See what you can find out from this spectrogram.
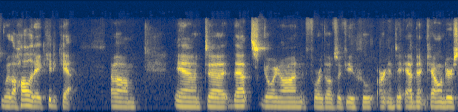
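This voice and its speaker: A co-host of a casual online news chat show, slightly nasal and croaky from a cold, rambling with many fillers. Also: male voice, on the high side. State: congested, recovering from flu.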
